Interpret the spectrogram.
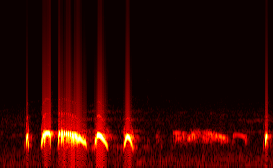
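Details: Spotted dove coo, meant to draw wild doves into answering: a short opening note, then a run of deep, hollow, arched coos, one long and trembling, fading into soft, lower murmurs.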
